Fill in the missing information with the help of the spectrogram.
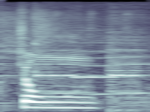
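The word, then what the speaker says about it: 钟: The first is the clock, and it's all because of pronunciation. For this, you would say zhong.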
